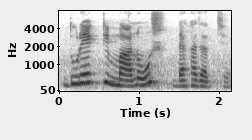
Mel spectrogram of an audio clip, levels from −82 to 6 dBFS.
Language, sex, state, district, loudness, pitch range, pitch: Bengali, female, West Bengal, Cooch Behar, -16 LUFS, 205-320 Hz, 235 Hz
